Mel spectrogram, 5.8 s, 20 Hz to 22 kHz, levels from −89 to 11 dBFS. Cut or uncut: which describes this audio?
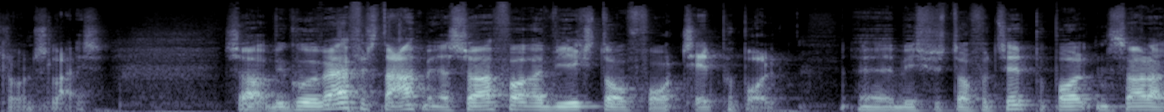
uncut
